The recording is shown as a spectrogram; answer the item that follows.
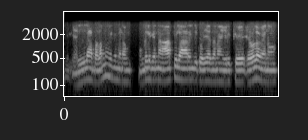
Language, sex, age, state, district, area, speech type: Tamil, male, 30-45, Tamil Nadu, Tiruvarur, rural, conversation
